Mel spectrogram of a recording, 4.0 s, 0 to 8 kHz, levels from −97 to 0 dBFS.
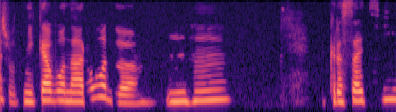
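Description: No technical faults can be heard in this speech clip; the call microphone processing trims the lowest bass and leaves nothing above 8 kHz, which is normal for that path.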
